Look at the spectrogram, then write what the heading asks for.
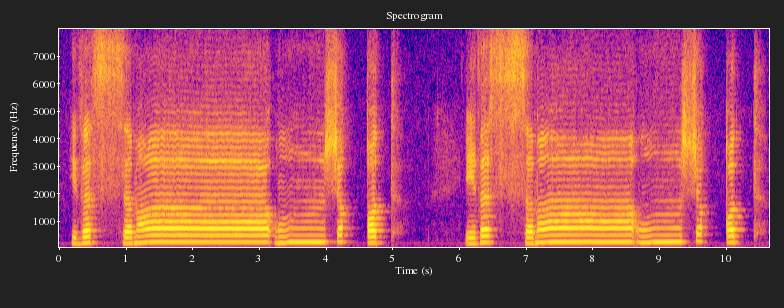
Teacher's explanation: اور شقت میں قوف کے اوپر تشدید ہے، قوف کو پر پڑھتے ہوئے تشدید کے ساتھ یعنی سختی سے ادا کریں گے۔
